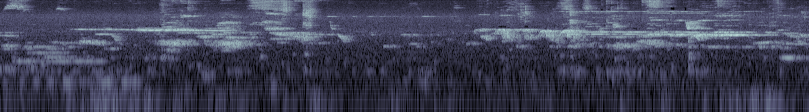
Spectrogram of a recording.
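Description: Birds chirping, many short overlapping calls and whistles, over a low background rumble.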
